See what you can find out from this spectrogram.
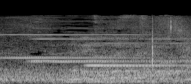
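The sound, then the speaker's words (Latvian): A chairman's bell rings during a parliament session just before a vote, a steady, continuous metallic ringing held at an even level through the whole moment. “Lūdzu zvanu.”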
